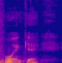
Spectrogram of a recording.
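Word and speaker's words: Fünke: Yeah, Tobias Fuenke. He was going to... Oh, you pronounced it correctly, too.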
